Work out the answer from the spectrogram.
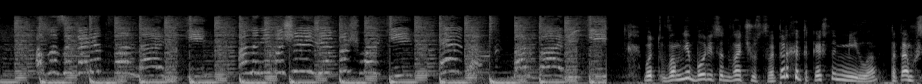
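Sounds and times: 
bouncy catchy children's song with thumping beat: 0.0s - 6.2s
speech: 6.4s - 9.2s.

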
